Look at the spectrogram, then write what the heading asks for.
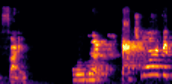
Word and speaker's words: Scythe: That's not how it's said. Scythe? Yeah, there's Scythe. No C. Scythe.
